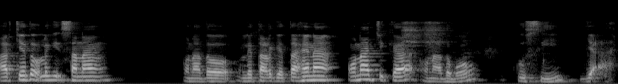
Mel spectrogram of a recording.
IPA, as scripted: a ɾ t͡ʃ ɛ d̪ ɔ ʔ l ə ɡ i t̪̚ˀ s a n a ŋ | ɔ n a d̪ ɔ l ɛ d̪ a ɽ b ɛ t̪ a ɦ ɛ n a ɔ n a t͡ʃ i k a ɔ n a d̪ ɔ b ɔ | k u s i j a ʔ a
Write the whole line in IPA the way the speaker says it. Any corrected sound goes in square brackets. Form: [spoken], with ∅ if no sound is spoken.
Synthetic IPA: a ɾ t͡ʃ ɛ d̪ ɔ ʔ l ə ɡ i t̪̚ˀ s a n a ŋ | ɔ n a d̪ ɔ l ɛ [t̪] a ɽ [ɡ] ɛ t̪ a ɦ ɛ n a ɔ n a t͡ʃ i k a ɔ n a d̪ ɔ b ɔ | k u s i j a ʔ a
